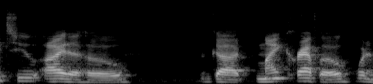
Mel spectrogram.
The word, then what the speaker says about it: Crapo: idaho we've got mike krappo what a name is that how you pronounce it or is it crapo it is mike croppo craw it's croppo mike croppo crappow if i just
